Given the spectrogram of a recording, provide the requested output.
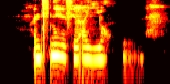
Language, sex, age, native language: Icelandic, female, 9, Icelandic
